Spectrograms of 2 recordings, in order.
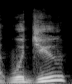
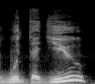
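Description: First: "would you" said as "wou-joo"; "would you" with a j in the middle; correct linked pronunciation. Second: "would you" split as "wou-duh you"; "would you" with a separate d; wrong unlinked pronunciation. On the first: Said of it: "我们念一下". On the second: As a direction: add a little vowel after the d in "would you". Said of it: "而不是". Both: Shown as a demonstration.

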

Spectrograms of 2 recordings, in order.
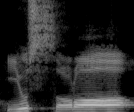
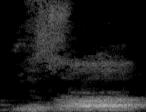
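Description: First: "يسرا" slow, held, heavy ra; slow model. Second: "يسرا" whispered slow with open throat. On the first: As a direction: chant "يسرا" slowly. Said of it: "انطقوا معي". (نطق "يسرا" ببطء مع الطلاب) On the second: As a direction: breathe "يسرا" soft and slow. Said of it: "الحلق يبقى مفتوح". ("يسرا" همساً ببطء) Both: Shown as a demonstration.

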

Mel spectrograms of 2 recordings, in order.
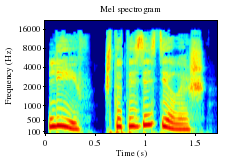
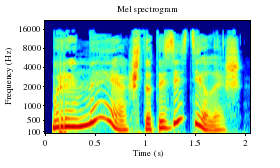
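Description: First: Higher, gasped out in surprise; a startled gasp of a question. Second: High, delighted squeal of the name. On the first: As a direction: caught off guard, gasping at Liv. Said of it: "ахнула Люси". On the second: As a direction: squeal with surprise. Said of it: "взвизгнула Лив". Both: A narrator's reading.

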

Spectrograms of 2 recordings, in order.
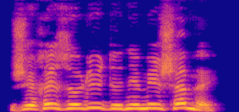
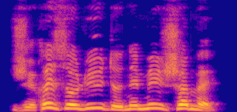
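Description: First: A resolute refusal, jamais held firm. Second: Résolu stressed, defiant and firm; defiant refusal. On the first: Dit-elle. (refus ferme, jamais bien appuyé) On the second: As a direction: stress résolu as a final answer. Dit Brillante. (refus défiant, accent sur résolu) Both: Acted.

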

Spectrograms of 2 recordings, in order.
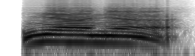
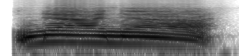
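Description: First: High, loud drawn-out yell; calling for the nurse. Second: High, loud drawn-out call; bellowing for the nurse. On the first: Bored patient yells again for the nurse, loud call. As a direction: shout for the nurse once more. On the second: Bored patient yells for the nurse, bellowing call. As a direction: holler down the corridor for the nurse. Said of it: "заорал детина". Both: Acted.

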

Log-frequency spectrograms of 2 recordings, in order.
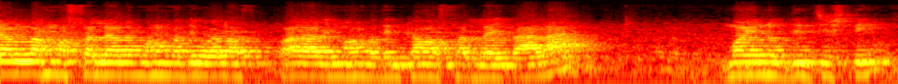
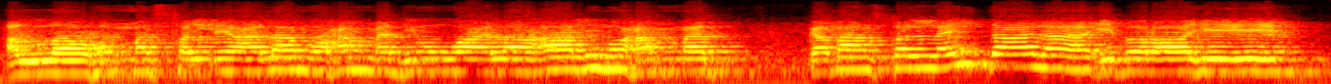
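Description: First: Quick, lower spoken rattle ending in a question; rapid mock recitation. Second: Slow, melodic prayer chant; chanted, intone it with long drawn-out syllables; chanted recitation. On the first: Preacher asks if followers swap in the saint's name, rattled off questioningly. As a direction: run through it quickly as a rhetorical question. Rhetorical misquote of the durood. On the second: Shown as a demonstration. Preacher recites the durood for the congregation, slowly chanted.

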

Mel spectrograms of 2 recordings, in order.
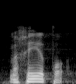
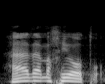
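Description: First: مخيط said short as mekhit with a long i, the Hijazi way; مخيط in the short Hijazi form. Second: مخيوط said with a full ya and a long u, the Tamim way; مخيوط kept in the full Tamim form. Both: Shown as a demonstration. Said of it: "على لغة الحجاز ماذا يقول".

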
